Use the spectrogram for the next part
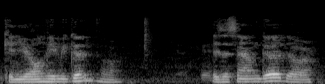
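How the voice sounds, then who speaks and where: A man from Los Angeles giving his first public debate presentation, a little nervous and hesitant, rushing ahead in bursts. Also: mid-range voice, warm tone. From Los Angeles, United States. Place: debate hall. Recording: echoey hall, faint background noise.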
